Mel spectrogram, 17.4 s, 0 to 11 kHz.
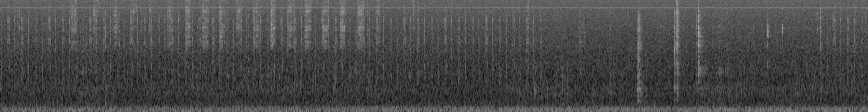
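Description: Ratchet wrench clicking as it turns a spark plug out of the 2004 Kia Sorento's engine: a quick, even run of clicks, then a few separate, sharper clicks later on. The plug has come loose, and the mechanic suspects its threads in the head are stripped. A steady low rumble runs underneath.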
